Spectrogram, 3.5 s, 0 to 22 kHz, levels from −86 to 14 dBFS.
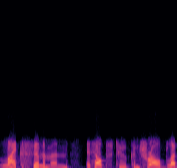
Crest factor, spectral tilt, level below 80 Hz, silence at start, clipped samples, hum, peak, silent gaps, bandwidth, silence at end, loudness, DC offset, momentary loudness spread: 16 dB; -6.5 dB/octave; -66 dBFS; 0 s; under 0.1%; none; -8 dBFS; none; 4.2 kHz; 0 s; -23 LUFS; under 0.1%; 14 LU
